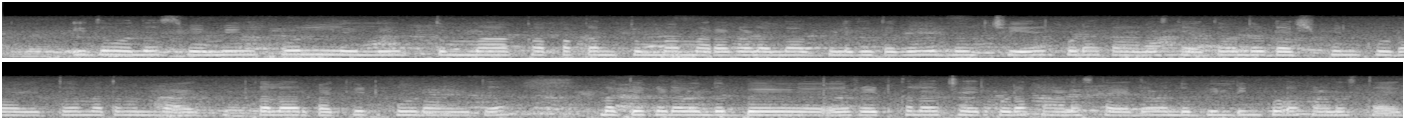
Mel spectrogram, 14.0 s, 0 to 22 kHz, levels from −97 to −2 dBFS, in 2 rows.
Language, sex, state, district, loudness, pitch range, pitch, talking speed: Kannada, female, Karnataka, Dharwad, -16 LUFS, 235-255 Hz, 245 Hz, 85 wpm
